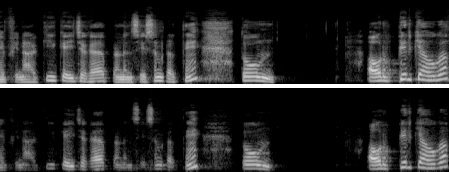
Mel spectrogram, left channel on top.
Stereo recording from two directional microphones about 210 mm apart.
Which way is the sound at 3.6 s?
40° left (ahead or behind).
